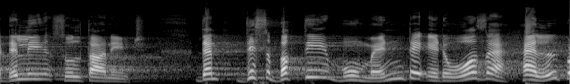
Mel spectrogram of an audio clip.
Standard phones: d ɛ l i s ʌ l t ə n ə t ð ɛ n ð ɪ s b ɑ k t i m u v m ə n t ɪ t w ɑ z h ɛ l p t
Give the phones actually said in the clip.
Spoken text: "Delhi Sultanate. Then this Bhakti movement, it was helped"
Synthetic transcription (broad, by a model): d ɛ l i s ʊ l t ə n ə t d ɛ n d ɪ s b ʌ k t i m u m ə n t ɪ t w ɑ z h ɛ l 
